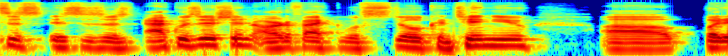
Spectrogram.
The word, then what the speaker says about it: RTFKT: i was like what how do you how do you even pronounce that because it's literally rtf kt and i'm like i don't know what that spells somebody had said oh it spells artifact i'm like oh okay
